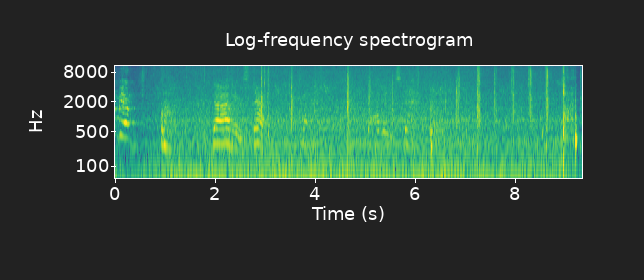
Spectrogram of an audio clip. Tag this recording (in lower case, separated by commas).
speech, animal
